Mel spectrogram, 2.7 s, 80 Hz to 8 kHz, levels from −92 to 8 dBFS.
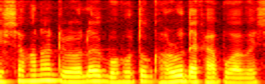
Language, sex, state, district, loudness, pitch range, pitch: Assamese, male, Assam, Hailakandi, -14 LUFS, 130-150 Hz, 135 Hz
